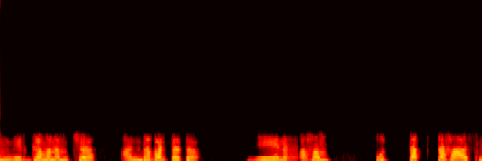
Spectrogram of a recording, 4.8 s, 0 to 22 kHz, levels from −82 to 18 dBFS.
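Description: From start to finish the speech sounds slightly rough and synthetic, with a plainly audible processed edge and nothing above 4 kHz, which fits an 8 kbit/s G.729A stream. This is the G.729 codec at work. It does not carry the waveform. It sends a vocal tract filter, a pitch predictor and a few pulses for each 10 ms frame, and the decoder rebuilds speech from those, so the fine detail and the top octaves never come through.

From 2.86 to 2.98 s the speech turns into a smeared, buzzy tone or coloured noise that fades out over about 120 ms. It recovers only gradually, staying weak for a moment after the gap. This is VoIP packet loss concealed by the speech codec. The sound fits six 20 ms packets going missing. The decoder filled the hole by repeating its last pitch and filter at falling gain. Because each frame builds on the previous one, the first frames after the gap start from a damaged state.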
